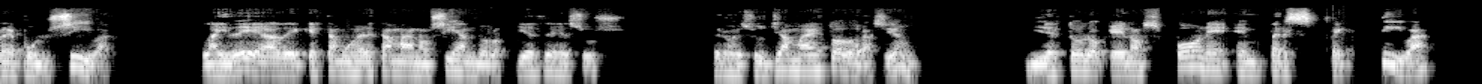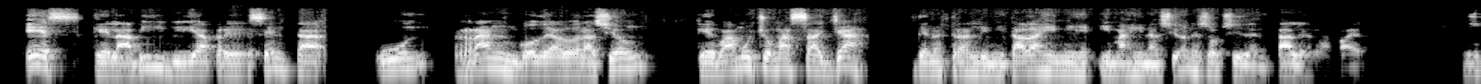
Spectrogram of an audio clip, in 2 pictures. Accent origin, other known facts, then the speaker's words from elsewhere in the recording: Puerto Rico; acuérdate que soy puertorriqueño.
